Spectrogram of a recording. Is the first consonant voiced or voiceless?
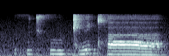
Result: voiceless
